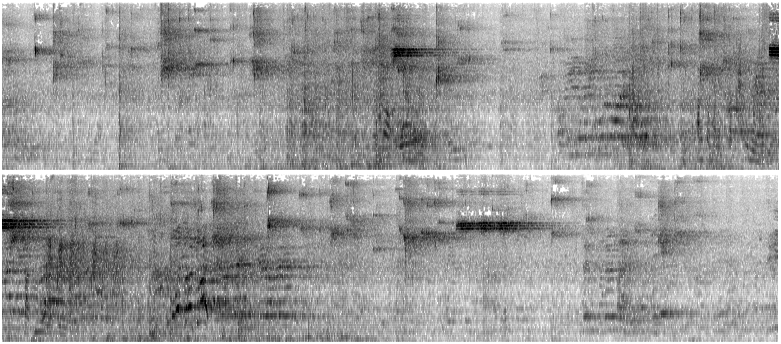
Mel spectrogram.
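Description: Indoor handball play in a hall: the ball knocking repeatedly on the wooden court floor, a few short high squeaks of shoes on the floor, and players' voices calling, all with hall echo.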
